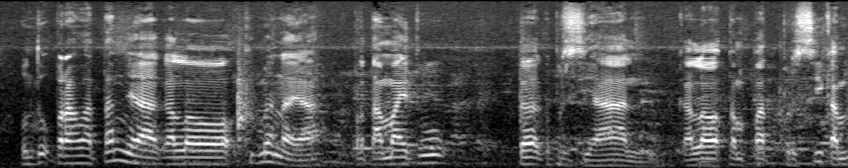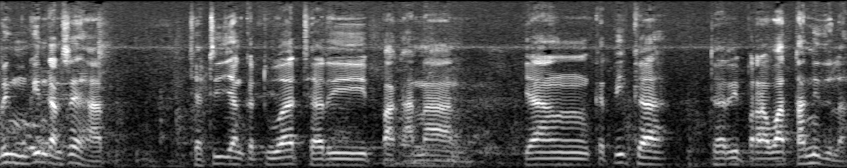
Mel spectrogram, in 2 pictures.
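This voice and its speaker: A man talks at a moderate pace with ordinary pitch variation. Background noise is noticeable. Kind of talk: interview answer. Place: farm machine.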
